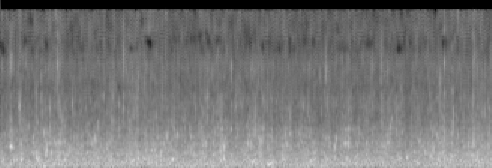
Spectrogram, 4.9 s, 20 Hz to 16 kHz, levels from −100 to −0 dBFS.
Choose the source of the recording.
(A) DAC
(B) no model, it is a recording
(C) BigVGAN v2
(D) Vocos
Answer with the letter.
D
